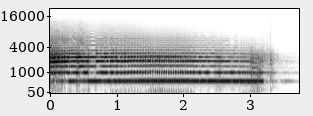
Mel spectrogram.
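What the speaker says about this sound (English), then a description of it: "if you overdo a bend, you'll hear that beating come back in" Distorted electric guitar plays a unison bend on the third string against a steady B string, a sustained bright chord with wavering beating between the two notes, loud and alone, cut off abruptly near the end.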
